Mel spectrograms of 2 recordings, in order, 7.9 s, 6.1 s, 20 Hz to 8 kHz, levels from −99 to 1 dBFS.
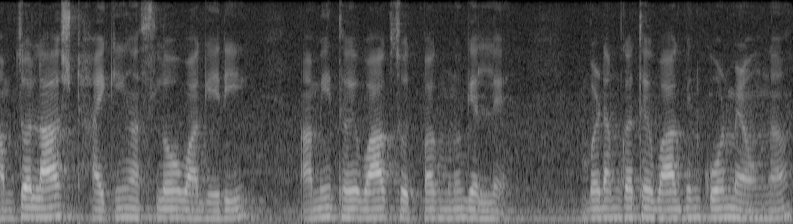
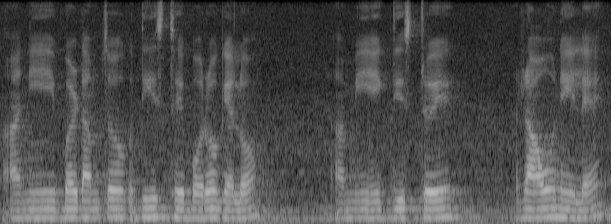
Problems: none marked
